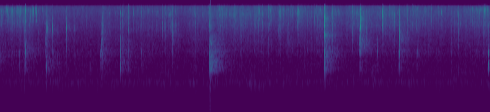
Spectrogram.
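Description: Fingers with long nails crinkle a silver foil Pickwick tea pouch, half full of loose tea leaves and open at the top. Soft, irregular crackles and rustles are heard, with a few sharper, brighter crinkles standing out over a quiet background.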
